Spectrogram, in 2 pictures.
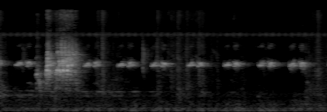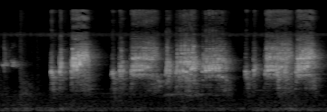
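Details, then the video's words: Farmed quail: a run of about ten short, even, high peeps at a steady pace, followed by several loud, harsh, buzzy bursts. "Quail Voice||Batar ki Awaz"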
